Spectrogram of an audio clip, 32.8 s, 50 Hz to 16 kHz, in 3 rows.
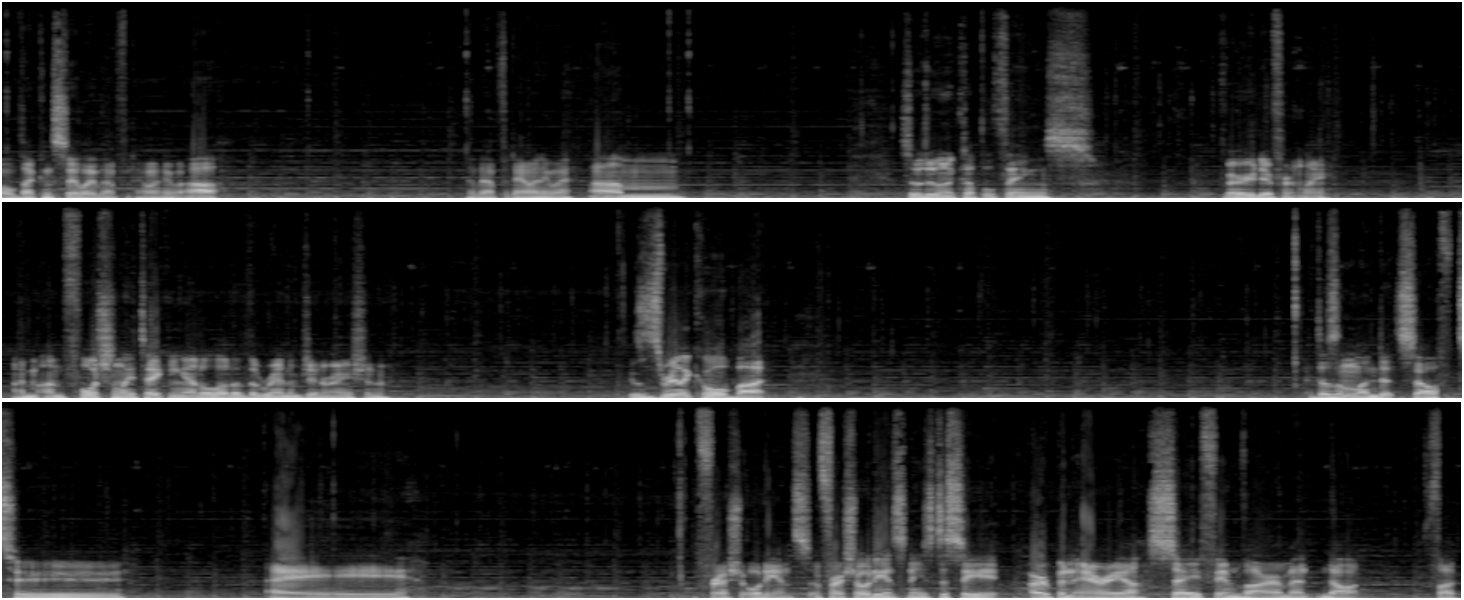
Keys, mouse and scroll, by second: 2.2 click, 3.4 click, 5.1 click.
